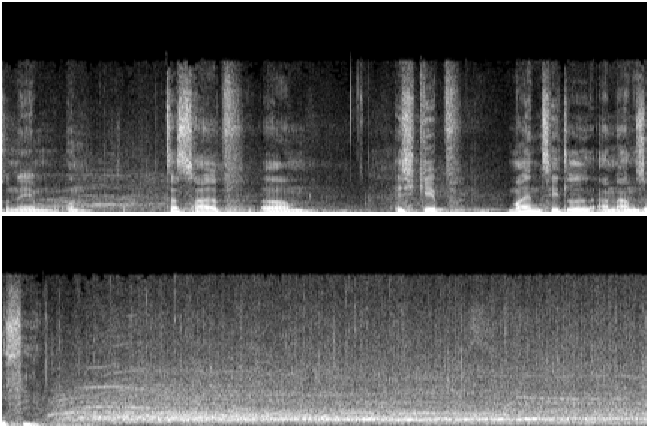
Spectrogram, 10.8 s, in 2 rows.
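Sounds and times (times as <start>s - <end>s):
speech: 0.0s - 0.8s, 1.4s - 2.7s, 3.3s - 6.0s
audience booing at an award ceremony: 5.8s - 10.7s.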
